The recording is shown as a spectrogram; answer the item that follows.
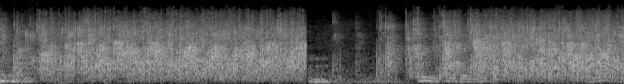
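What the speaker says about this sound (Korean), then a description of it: "박수로 환영해 주십시오." An audience at a Korean academic conference in Uiryeong applauds to welcome a speaker, with dense, loud clapping that briefly thins midway and then swells again.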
